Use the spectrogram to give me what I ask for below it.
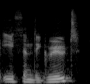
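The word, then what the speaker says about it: Ethan de Groot: Ethan Ethan Degrroot as as they say. And that's how he says that's how we have to say I suppose. Got to respect his um pronunciation. So Ethan Degrroot uh is into the starting lineup.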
